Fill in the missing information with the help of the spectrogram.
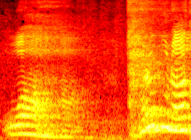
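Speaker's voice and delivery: ordinary delivery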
